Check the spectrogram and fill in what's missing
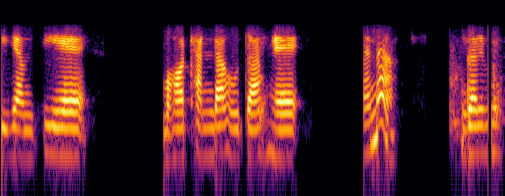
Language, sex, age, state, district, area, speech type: Hindi, female, 60+, Madhya Pradesh, Jabalpur, urban, conversation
